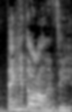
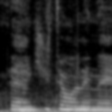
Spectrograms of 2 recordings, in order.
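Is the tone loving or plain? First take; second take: plain; loving. First: It is said in a plain, quick tone. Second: It is said in an exaggerated, loving tone.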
